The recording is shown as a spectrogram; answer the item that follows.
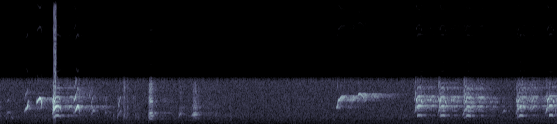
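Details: Border Terrier mix barking at a bicycle in the driveway, a dog that dislikes bicycles: scattered high yelps, a quiet gap, then a drawn-out whine and a fresh run of sharp barks.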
